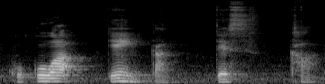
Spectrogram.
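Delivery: ここは玄関 spoken very slowly, each syllable clear; teacher reads the textbook example to students, slowly; slow model sentence. Shown as a demonstration. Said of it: "teacher models example sentence".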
